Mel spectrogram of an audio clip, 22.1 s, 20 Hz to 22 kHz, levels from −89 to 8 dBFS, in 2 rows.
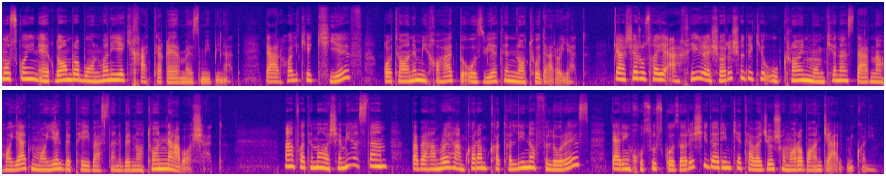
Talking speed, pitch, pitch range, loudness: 165 wpm, 205 Hz, 180-245 Hz, -17 LUFS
